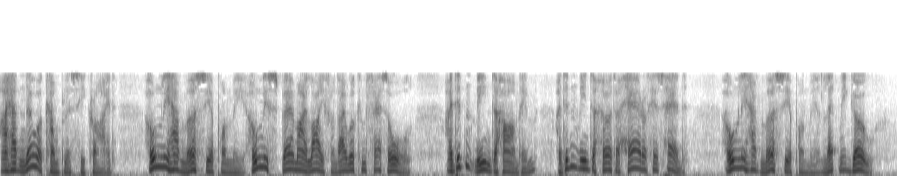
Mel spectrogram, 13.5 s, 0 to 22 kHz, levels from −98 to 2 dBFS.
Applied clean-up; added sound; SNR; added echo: none; none; none; none.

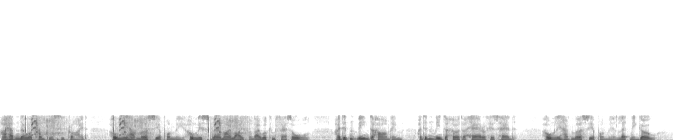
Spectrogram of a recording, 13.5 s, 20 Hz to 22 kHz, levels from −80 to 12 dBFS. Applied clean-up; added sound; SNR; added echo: none; Squeak; 4 dB; none.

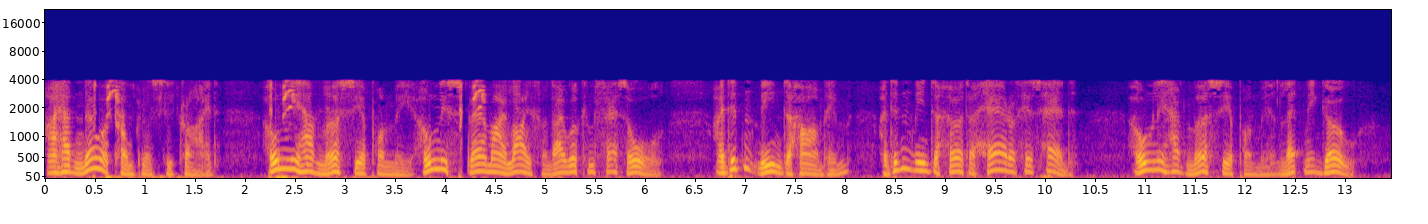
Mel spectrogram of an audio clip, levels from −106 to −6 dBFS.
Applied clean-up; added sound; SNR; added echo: neural mask model Resemble Enhance denoiser.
